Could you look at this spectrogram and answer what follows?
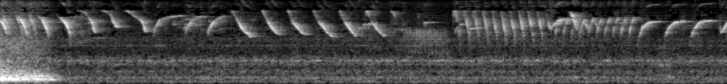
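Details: Energetic canary song: bright downswept chips repeated rapidly, a brief pause, then rolling buzzy trills and more sweeping notes, with a short low thump at the start.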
